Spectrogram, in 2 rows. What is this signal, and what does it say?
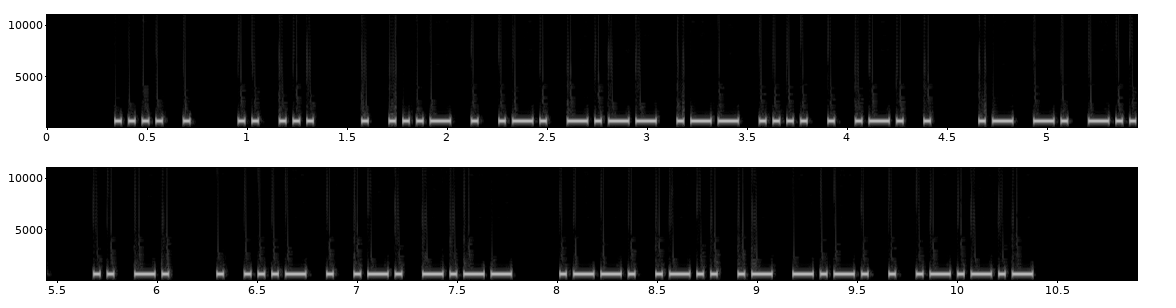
Morse code, heard as a keyed tone, about 36 wpm, 700 Hz. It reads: HE IS EVERYWHERE AND IN EVERY PLACE.
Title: Sentences from Top 1600 Words 35wpm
